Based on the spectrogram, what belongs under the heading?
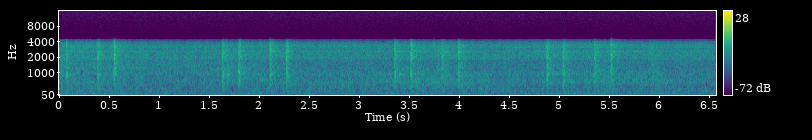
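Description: Freight train wagons rolling past, their wheels clicking over the rail joints in quick pairs about once a second over a steady rumble, heard thinly through a security camera's microphone.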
